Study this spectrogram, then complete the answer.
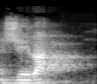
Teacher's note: por convención, solemos los egiptólogos poner la sílaba tónica, el acento en la última sílaba, como hace el francés más o menos.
